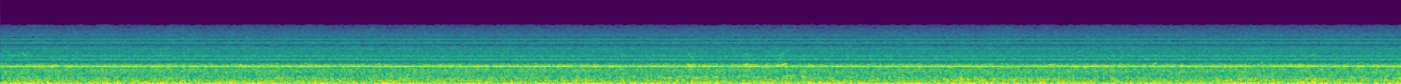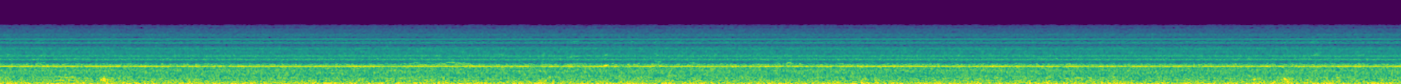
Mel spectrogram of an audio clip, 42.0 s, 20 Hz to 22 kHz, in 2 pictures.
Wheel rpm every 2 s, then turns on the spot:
0, 0, 0, 0, 0, 0, 0, 0, 0, 0, 0, 0, 0, 0, 0, 0, 0, 0, 0, 0, 0.
none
